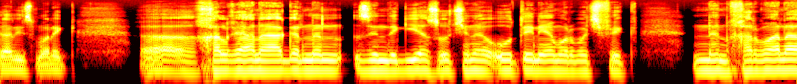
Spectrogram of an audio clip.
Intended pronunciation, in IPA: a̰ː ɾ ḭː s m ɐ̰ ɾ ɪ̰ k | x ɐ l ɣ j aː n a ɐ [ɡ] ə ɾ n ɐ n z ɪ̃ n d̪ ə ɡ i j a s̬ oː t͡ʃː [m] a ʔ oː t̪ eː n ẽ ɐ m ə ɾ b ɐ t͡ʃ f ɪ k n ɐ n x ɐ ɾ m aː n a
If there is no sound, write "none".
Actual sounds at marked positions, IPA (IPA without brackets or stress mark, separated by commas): ɡ, n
